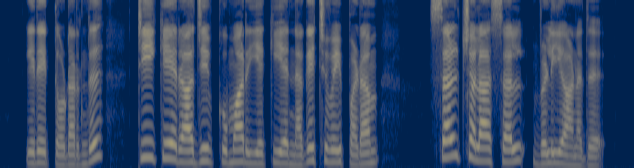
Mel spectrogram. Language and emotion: Tamil, neutral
